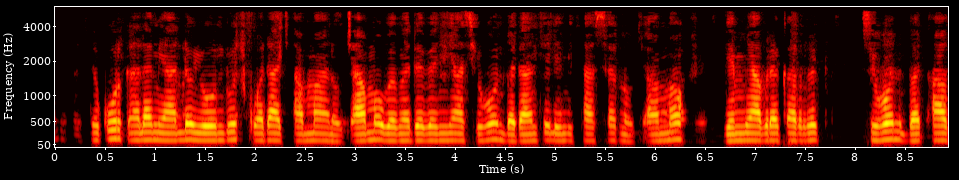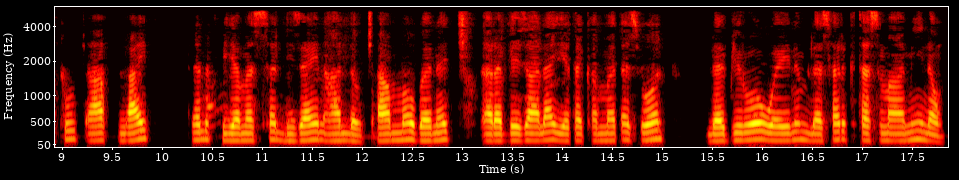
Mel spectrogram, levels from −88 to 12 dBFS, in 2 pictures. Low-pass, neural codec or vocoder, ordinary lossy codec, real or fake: 5.4 kHz; none; MP3, 32 kbps; real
